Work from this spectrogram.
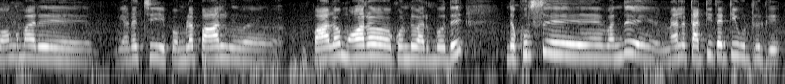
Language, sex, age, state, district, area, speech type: Tamil, female, 60+, Tamil Nadu, Thoothukudi, rural, spontaneous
